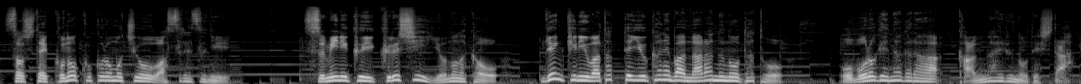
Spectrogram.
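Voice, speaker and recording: A man narrating a radio drama story in a dramatic, expressive storytelling manner. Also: fairly high pitch, moderate pace, soft background music.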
